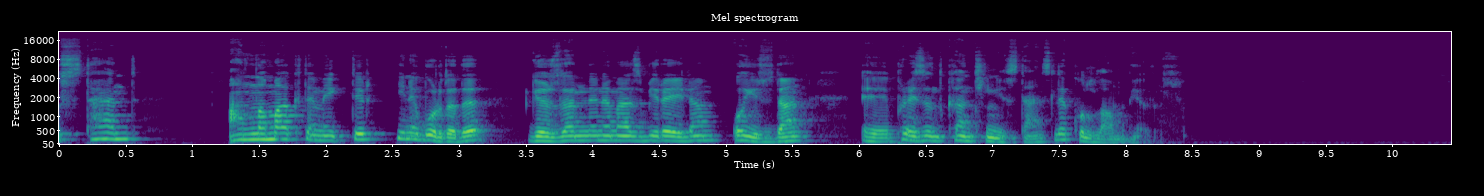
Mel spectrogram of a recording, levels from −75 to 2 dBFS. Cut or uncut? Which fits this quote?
uncut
